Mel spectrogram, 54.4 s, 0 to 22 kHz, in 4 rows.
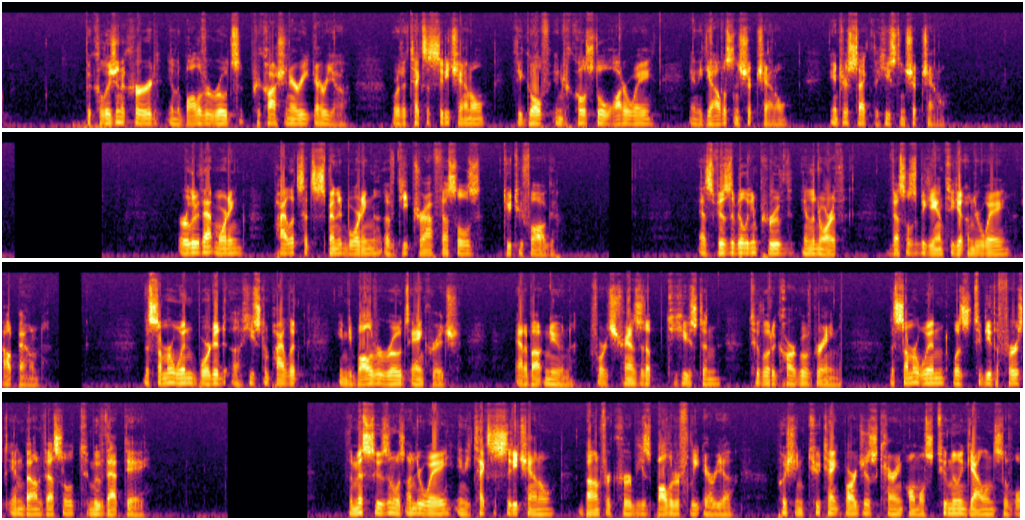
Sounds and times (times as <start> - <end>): Speech: 1.1 - 12.7, 16.0 - 21.1, 22.9 - 27.9, 29.1 - 33.4, 34.1 - 38.4, 39.0 - 42.9, 45.4 - 54.4.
